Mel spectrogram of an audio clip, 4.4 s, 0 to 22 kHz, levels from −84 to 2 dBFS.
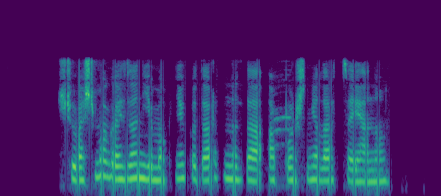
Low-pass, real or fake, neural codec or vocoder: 7.2 kHz; real; none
